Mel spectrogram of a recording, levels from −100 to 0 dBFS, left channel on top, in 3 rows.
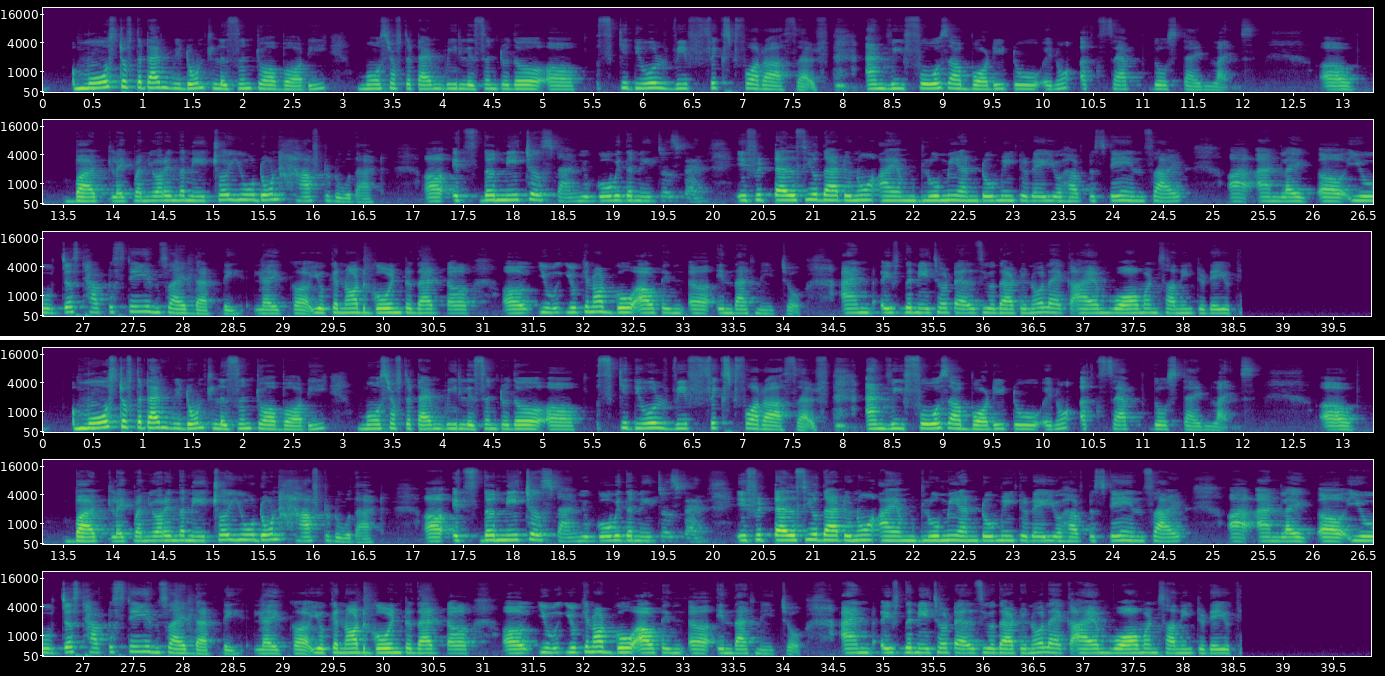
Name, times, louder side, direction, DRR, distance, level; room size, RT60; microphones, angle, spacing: voice 1, 0.3-2.8 3.2-5.4 5.8-11.9 12.8-13.2 13.5-16.6 17.1-24.7 25.2-38.6, right 2 dB, 30° right, 2.0 m, -24 dB
head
